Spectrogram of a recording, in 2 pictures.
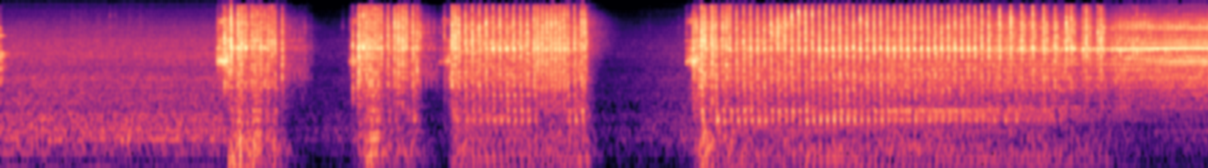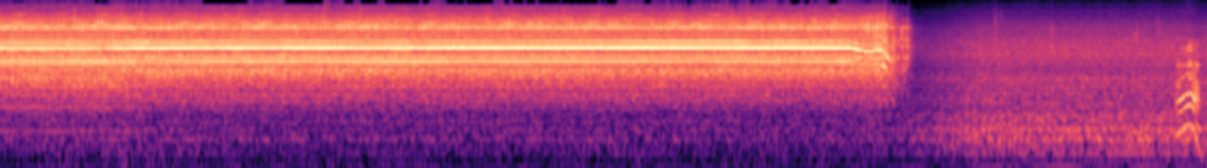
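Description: A half-drive offset impact ratchet from Amazon running on a deep socket in a garage: several short loud bursts, then a long steady high-pitched mechanical whine lasting about ten seconds before it cuts off.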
